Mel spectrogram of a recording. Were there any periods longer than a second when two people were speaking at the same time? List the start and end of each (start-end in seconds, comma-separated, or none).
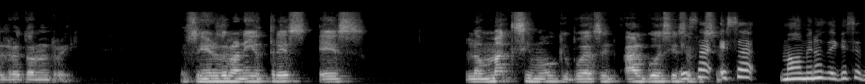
none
